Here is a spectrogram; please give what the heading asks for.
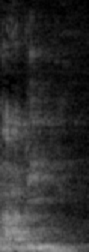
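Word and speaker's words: נביא: 나비. 나라랑 나비 말, 발음이 똑같은 나비입니다.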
